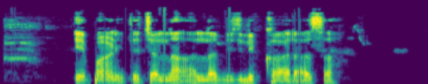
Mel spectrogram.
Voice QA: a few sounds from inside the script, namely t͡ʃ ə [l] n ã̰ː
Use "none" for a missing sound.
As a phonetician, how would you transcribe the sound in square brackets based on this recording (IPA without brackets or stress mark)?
l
